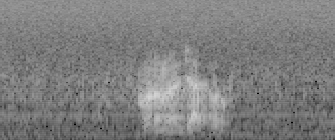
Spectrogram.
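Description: A man speaks briefly into a telephone.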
